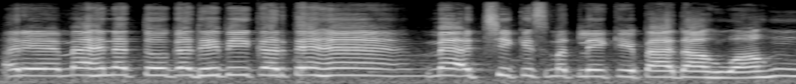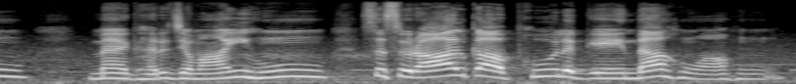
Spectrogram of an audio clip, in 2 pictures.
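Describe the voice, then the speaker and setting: A woman's voice: high voice, slow pace, fairly bright tone, faint music behind. A woman voicing a lazy, carefree young man who declaims comic rhymes in a cartoon story. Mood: showy, smug.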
